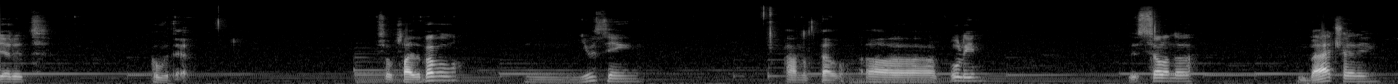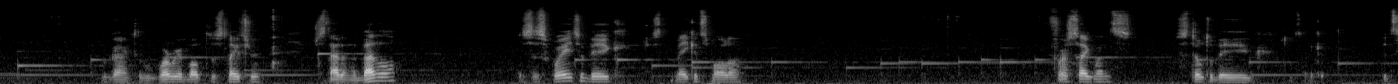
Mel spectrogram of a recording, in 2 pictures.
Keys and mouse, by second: 0.6 click, 1.6 click, 3.6-4.1 drag, 4.4-6.9 drag, 8.3-9.4 drag, 10.3 click, 14.2 click, 14.6-16.8 drag, 17.6 shift+middle drag, 18.6-19.0 shift+middle drag, 20.5-22.1 shift+drag, 23.2 click, 26.0-27.9 shift+drag.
